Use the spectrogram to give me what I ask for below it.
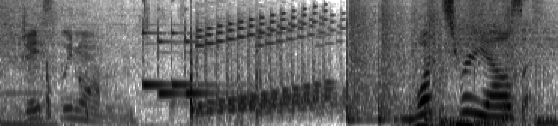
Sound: ding ding

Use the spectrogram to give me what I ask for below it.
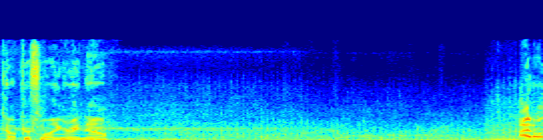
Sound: helicopter flying past

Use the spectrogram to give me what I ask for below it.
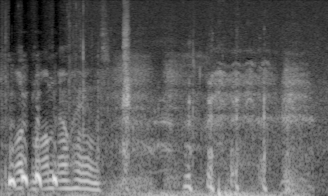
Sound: laughing

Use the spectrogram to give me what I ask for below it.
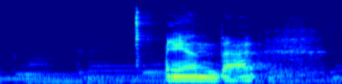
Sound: lip Smack

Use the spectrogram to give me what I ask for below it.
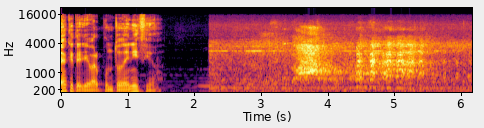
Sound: laughs

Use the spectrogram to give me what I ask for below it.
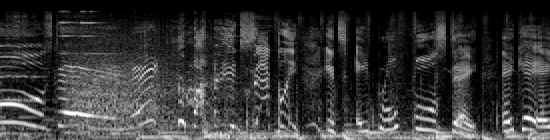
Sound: chuckles

